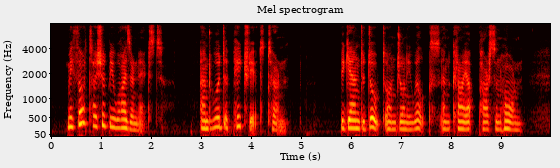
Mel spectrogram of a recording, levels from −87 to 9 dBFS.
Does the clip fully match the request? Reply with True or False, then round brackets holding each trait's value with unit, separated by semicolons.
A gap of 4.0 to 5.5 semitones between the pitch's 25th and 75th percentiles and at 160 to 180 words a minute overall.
False (4.4 semitones; 140 wpm)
